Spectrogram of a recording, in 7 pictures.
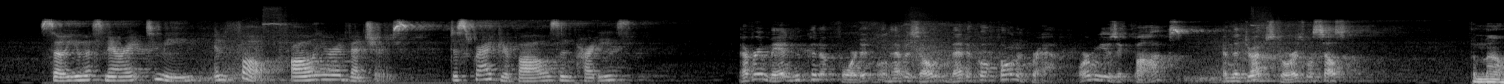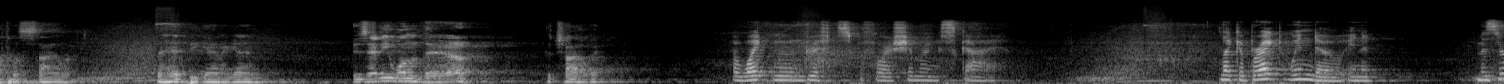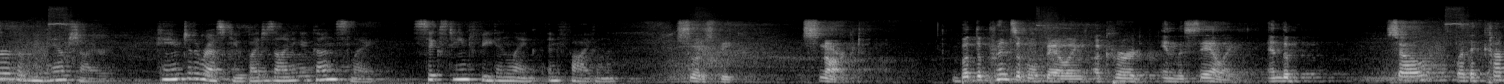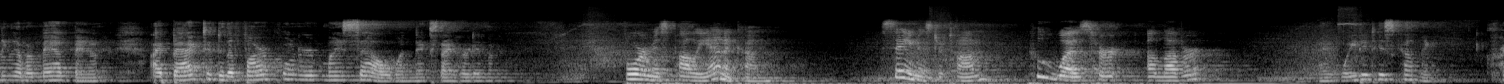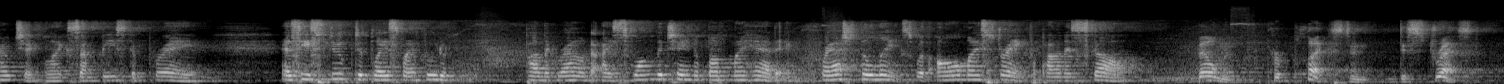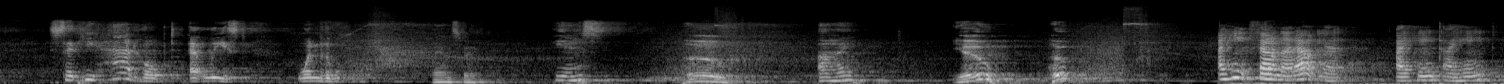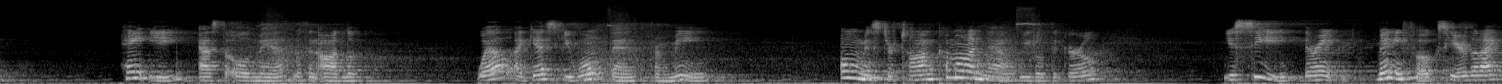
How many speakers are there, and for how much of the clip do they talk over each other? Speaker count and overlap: eight, no overlap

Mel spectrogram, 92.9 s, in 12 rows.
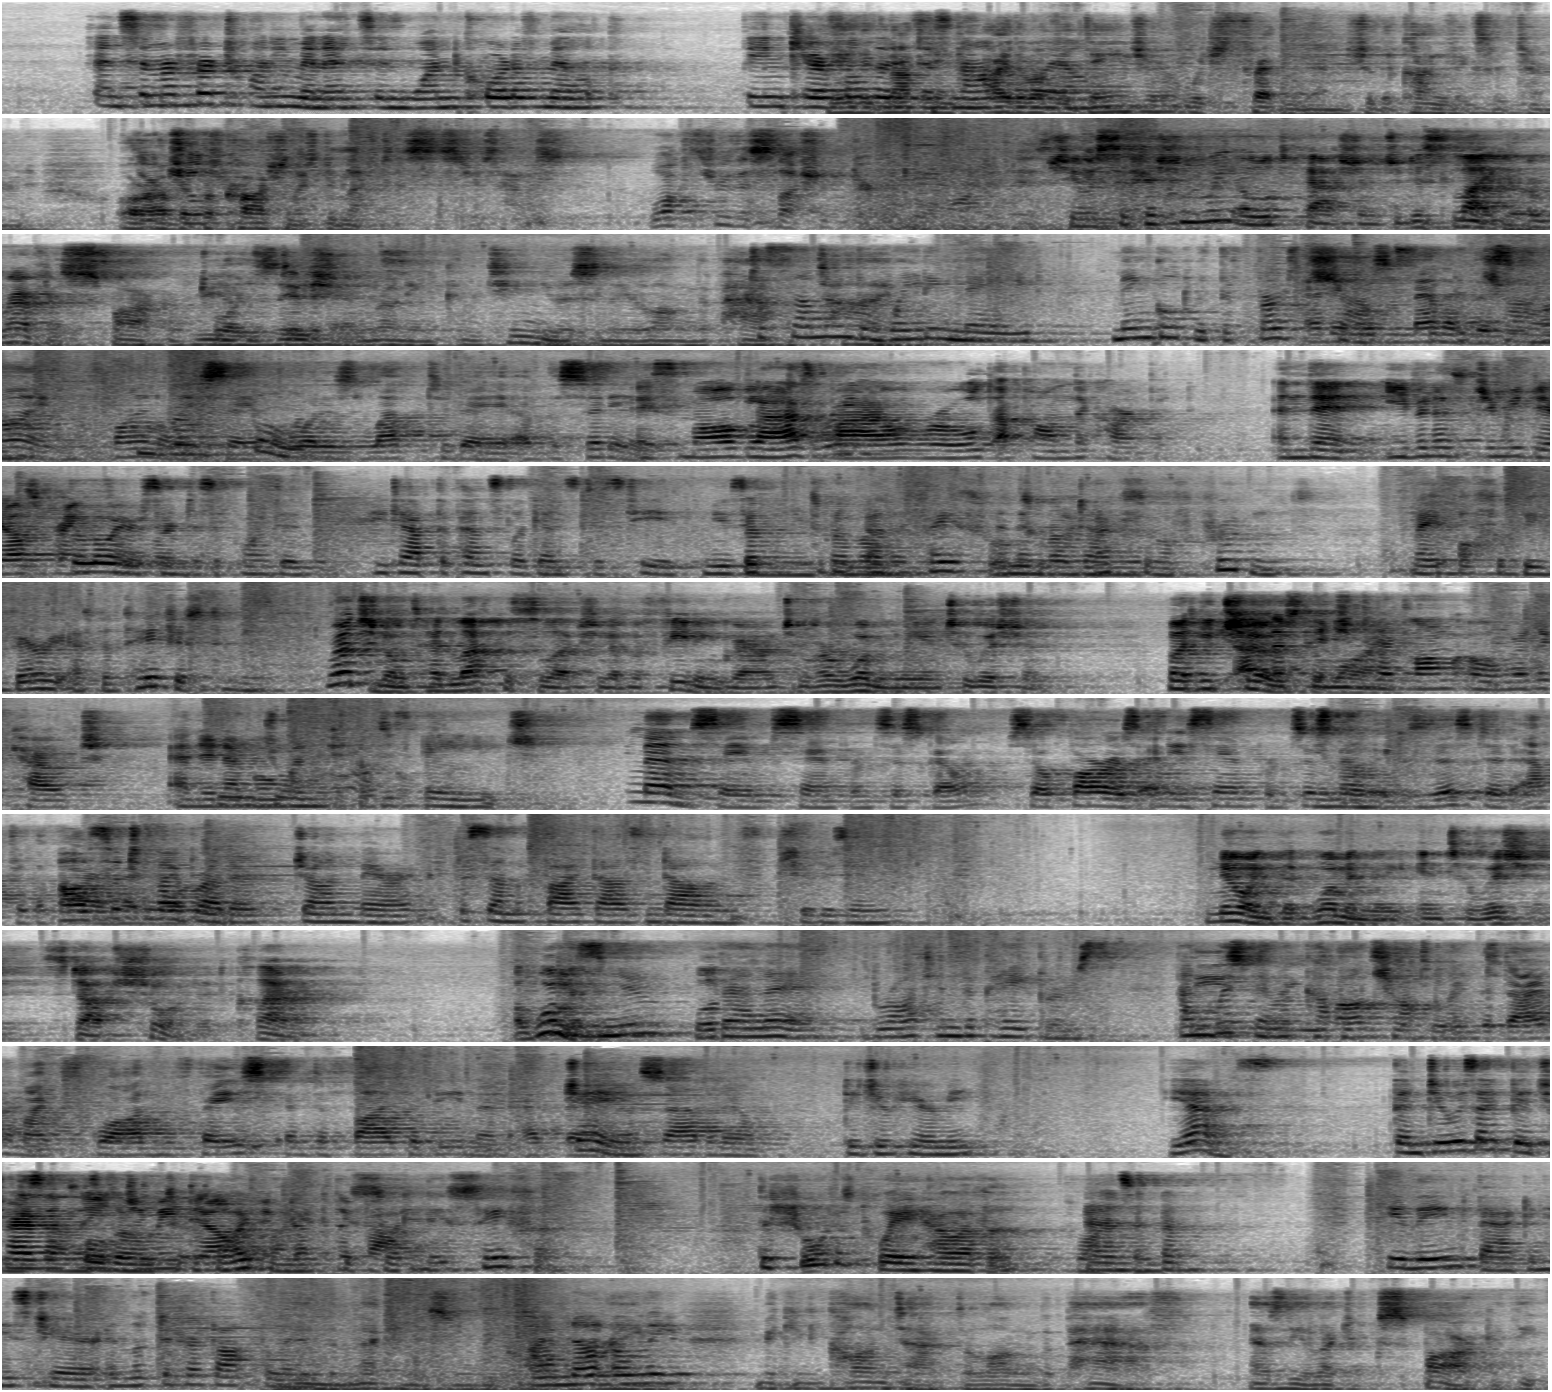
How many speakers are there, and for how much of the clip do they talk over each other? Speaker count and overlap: ten, about 31%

